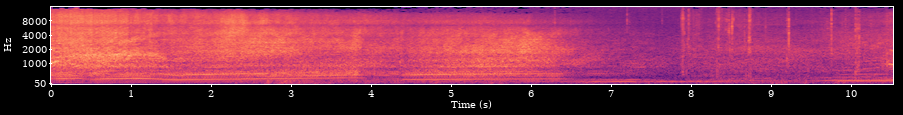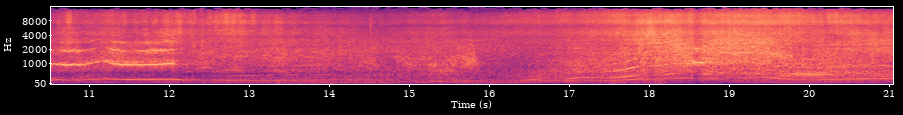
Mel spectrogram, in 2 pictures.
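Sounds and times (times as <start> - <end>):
car engine revving: 0.0 - 8.8, 9.6 - 21.0
tyre squeal: 10.1 - 13.8, 17.7 - 19.9.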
